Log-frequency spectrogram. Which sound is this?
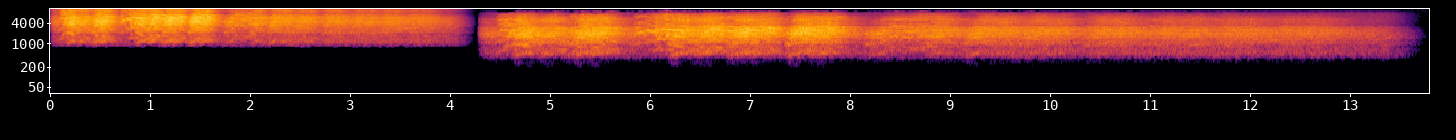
Binaural recording. I am standing in my front garden, there a lots of parrots in the trees chatting. This is the sound of the parrots slowed 2X.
